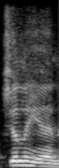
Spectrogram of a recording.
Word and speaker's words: Gillian: I have a survey going at my website, Gillian Worldwide. This is live. So it's Gillian with a damn G. Okay, it's not a J, it's a G. It's a soft G.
